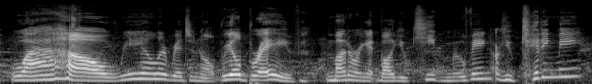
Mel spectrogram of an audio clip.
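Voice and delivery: loud, biting sarcasm, rising in disbelief; mock how weak he is; sarcastic scorn. Sneering at the bully for muttering insults.

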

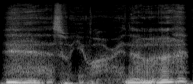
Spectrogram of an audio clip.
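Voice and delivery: breathy unvoiced whisper, close to the mic. Lover to partner in bed, whispered. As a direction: breathe it out without voice. Intimate roleplay, whispered line.

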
